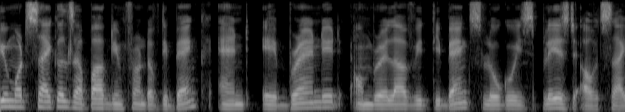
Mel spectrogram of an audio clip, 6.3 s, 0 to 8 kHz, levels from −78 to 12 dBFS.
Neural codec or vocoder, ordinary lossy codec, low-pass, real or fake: none; Opus, 64 kbps; 7.2 kHz; real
